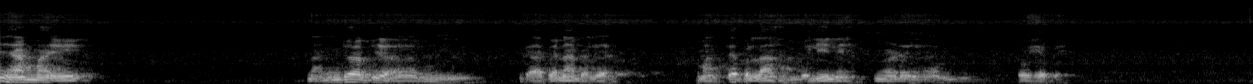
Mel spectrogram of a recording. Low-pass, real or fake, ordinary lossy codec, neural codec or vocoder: 14.4 kHz; fake; none; vocoder, 44.1 kHz, 128 mel bands, Pupu-Vocoder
